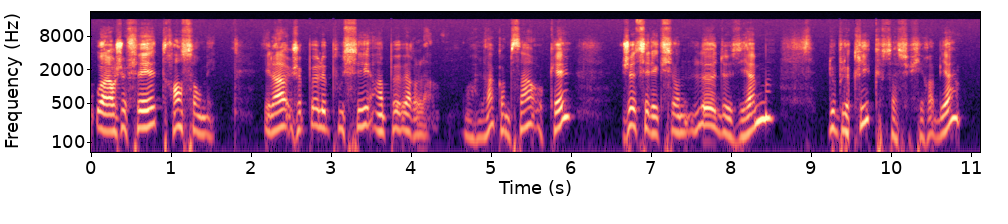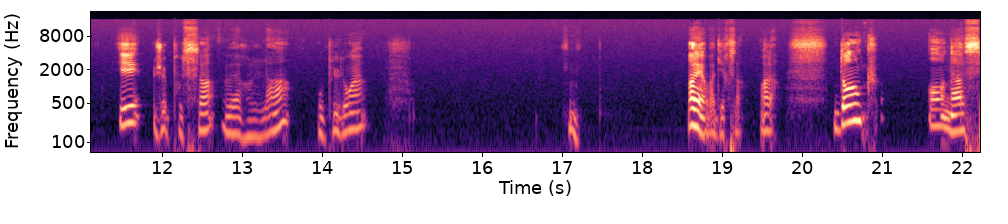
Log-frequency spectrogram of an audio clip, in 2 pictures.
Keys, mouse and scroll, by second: 1.1 click, 2.6-4.7 drag, 5.5 click, 7.7 click, 9.5 click, 11.2-18.8 drag, 19.5 click, 20.1-21.6 drag.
